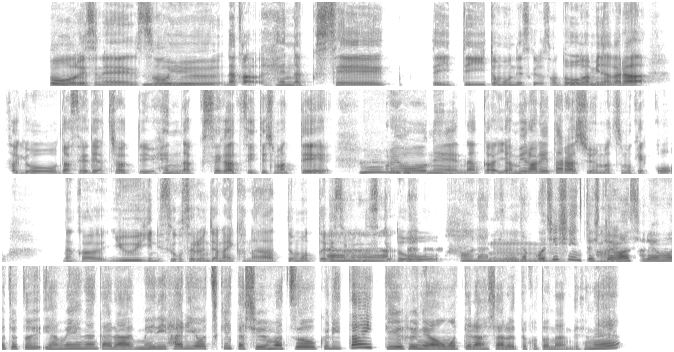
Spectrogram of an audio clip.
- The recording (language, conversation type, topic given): Japanese, advice, 週末にだらけてしまう癖を変えたい
- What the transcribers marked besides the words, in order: none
